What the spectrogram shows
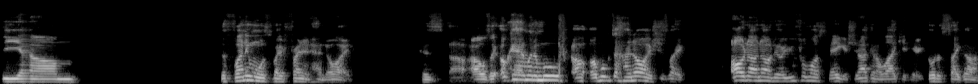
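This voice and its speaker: Speaking very fast with a South Shore Massachusetts accent, a man uses lively intonation and a fairly high pitch. His speech has long, frequent pauses. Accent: South Shore Massachusetts accent, non-rhotic. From US Northeast, southern Massachusetts South Shore. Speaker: English teacher, former political candidate. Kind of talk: casual interview chat.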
